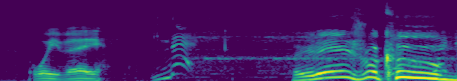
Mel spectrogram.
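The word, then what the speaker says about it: Recoome: vay next it is raccoon it rhymes with doom raccoon versus goku are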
